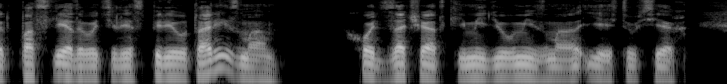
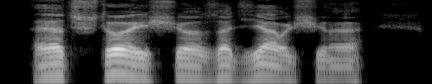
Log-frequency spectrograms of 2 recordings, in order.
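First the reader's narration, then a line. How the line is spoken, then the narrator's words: Muffled question. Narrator (Russian): глухо спросил Фролов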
